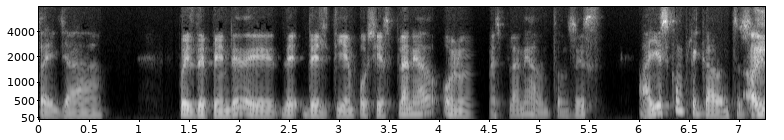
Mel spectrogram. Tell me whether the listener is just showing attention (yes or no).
no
